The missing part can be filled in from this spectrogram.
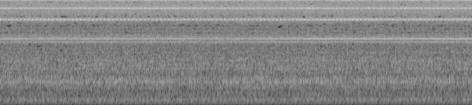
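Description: A hard, steady rumbling roar with a fast chugging pulse runs through the final spin, the classic sound of worn drum bearings.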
